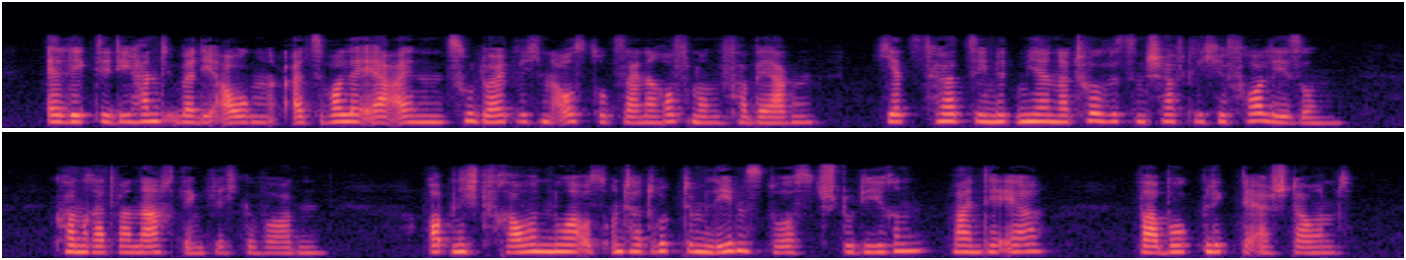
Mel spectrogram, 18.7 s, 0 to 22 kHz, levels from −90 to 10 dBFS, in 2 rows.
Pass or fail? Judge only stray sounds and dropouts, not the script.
pass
